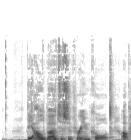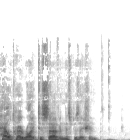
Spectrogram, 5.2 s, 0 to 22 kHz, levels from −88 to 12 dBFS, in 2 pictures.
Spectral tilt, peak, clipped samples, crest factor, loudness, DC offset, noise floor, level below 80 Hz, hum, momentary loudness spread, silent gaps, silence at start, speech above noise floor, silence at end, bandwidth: -5.5 dB/octave; -4 dBFS; under 0.1%; 18 dB; -21 LUFS; under 0.1%; -43 dBFS; -46 dBFS; none; 11 LU; none; 0.05 s; 22 dB; 0.35 s; 16.5 kHz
